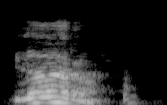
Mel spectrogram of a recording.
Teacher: El aire ingresa y roza los laterales de la cavidad de la boca.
